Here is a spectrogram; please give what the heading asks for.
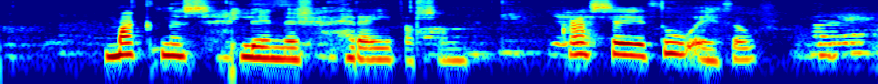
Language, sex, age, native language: Icelandic, female, 12, Icelandic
